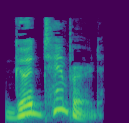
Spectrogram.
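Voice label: "good-tempered", British English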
